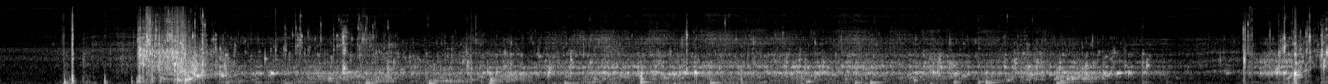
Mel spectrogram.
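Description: A handheld action camera plunges underwater with a loud splash, then picks up muffled underwater gurgling and sloshing with scattered knocks against the housing. Splashes come again near the end as it breaks the surface.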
